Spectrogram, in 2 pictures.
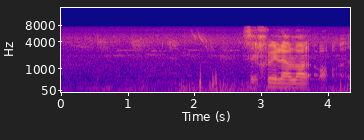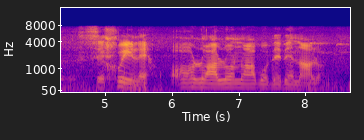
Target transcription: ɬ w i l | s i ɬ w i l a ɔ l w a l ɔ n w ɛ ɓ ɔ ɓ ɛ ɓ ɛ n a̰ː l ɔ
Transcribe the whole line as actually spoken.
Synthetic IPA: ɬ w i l | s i ɬ w i l ɛ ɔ l w a l ɔ n w a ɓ ɔ ɓ ɛ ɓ ɛ n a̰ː l ɔ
